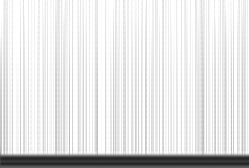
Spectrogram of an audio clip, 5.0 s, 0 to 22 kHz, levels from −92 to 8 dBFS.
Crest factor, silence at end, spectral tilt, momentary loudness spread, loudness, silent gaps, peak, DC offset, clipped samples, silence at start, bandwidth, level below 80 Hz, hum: 6 dB; 0 s; -2.5 dB/octave; 0 LU; -6 LUFS; none; 0 dBFS; under 0.1%; 0.4%; 0 s; 1.6 kHz; -86 dBFS; none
